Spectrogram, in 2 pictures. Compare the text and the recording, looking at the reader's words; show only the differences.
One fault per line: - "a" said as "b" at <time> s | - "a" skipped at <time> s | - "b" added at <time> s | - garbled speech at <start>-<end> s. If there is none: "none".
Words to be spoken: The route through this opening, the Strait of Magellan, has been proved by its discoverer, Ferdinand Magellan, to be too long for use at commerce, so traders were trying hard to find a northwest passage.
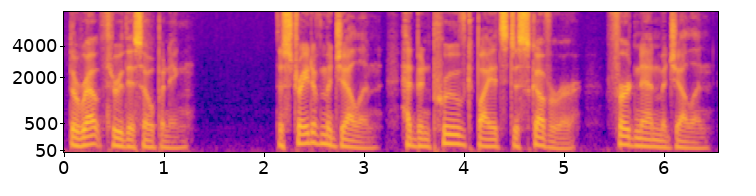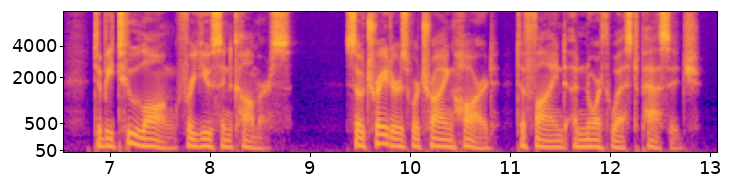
- "has" said as "had" at 3.4 s
- "at" said as "in" at 8.1 s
